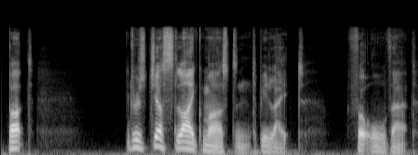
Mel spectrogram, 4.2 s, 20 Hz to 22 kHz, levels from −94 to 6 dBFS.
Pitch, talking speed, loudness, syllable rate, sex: 100 Hz, 170 wpm, -20 LUFS, 4.7 syllables/s, male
